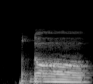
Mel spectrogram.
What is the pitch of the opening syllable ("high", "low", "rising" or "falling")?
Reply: falling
